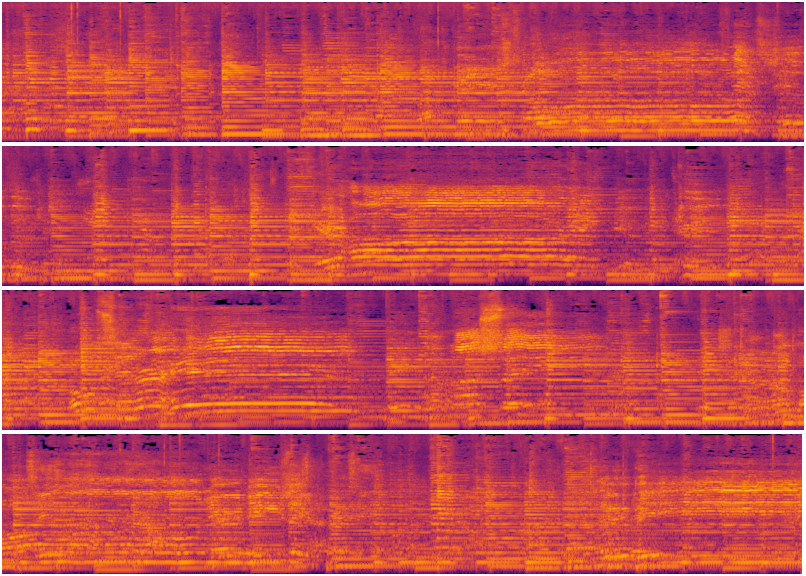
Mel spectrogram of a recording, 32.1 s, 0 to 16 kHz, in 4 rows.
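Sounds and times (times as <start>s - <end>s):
strummed guitars: 0.0s - 32.0s.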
